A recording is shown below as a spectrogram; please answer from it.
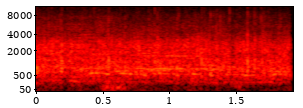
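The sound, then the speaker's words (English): An audience clapping hands during worship, dense steady applause from many people that keeps on evenly and loudly throughout, with voices mixed in beneath. “Oh, would you clap your hands and lift your voice out?”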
